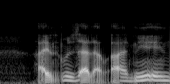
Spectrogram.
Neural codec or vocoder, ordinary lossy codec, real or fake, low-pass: autoencoder, 22.05 kHz, a latent of 192 numbers a frame, VITS, trained on many speakers; none; fake; 7.2 kHz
